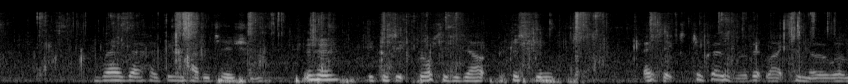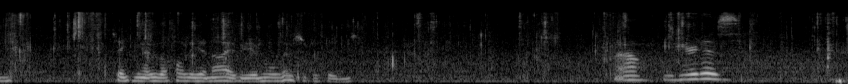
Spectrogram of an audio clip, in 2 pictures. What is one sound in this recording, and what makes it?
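An elderly woman talks calmly close by.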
